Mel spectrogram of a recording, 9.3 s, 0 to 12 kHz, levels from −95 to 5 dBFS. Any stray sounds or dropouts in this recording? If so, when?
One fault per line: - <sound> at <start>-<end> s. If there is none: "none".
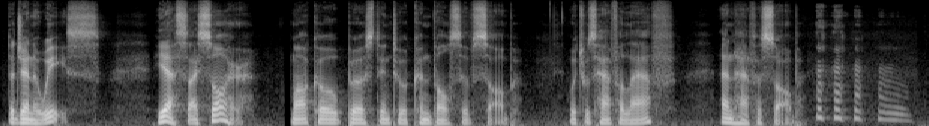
- laugh at 8.1-9.1 s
